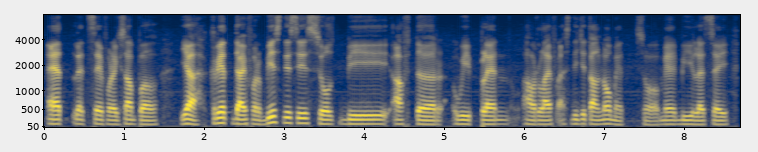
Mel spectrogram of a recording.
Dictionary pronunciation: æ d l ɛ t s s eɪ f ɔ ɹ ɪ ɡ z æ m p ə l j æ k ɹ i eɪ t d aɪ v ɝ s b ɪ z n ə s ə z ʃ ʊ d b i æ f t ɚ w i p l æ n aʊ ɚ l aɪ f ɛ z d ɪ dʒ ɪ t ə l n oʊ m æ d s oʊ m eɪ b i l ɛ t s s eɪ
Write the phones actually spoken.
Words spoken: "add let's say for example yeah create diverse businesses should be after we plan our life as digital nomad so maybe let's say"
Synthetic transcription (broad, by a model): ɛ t l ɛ t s s eɪ f ɔ ɹ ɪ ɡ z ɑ m p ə l j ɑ k ɹ i eɪ t d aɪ f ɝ b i s n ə s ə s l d b i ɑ f t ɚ w i p l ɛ n aʊ ɚ l aɪ f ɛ s d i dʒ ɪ t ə l n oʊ m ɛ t s oʊ m eɪ b i l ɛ t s s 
